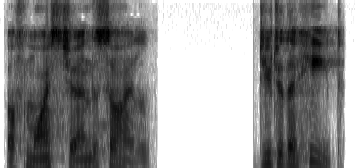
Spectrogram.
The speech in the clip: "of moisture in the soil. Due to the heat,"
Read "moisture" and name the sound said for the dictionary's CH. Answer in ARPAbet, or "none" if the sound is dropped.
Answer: CH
